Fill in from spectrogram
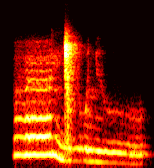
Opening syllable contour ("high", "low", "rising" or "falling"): high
